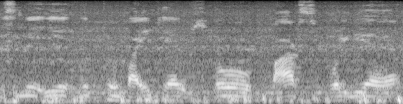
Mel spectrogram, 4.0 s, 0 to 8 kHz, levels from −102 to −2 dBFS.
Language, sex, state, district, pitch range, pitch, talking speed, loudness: Hindi, male, Odisha, Sambalpur, 110-120 Hz, 115 Hz, 165 wpm, -16 LUFS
